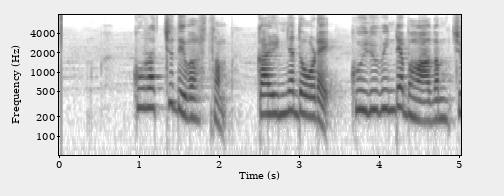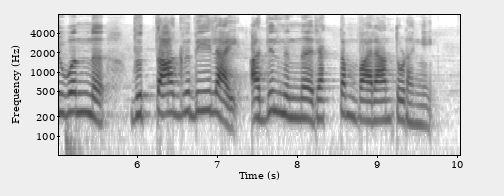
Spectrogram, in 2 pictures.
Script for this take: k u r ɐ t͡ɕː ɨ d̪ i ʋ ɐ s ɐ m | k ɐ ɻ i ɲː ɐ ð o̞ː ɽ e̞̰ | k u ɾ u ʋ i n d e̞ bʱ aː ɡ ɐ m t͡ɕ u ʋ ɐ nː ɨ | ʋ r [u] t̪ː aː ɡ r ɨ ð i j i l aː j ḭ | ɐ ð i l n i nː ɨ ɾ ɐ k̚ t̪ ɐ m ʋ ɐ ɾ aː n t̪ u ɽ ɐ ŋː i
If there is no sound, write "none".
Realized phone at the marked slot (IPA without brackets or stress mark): u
